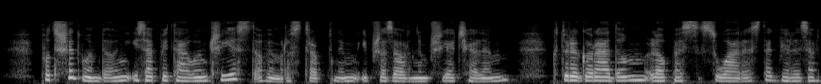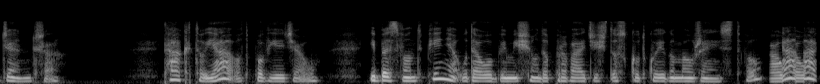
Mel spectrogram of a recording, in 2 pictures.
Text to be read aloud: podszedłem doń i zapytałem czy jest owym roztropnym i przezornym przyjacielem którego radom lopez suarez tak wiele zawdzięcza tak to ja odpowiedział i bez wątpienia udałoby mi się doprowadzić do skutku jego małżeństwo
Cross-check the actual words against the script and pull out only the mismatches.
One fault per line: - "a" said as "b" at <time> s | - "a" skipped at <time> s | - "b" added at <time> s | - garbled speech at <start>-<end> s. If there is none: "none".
- garbled speech at 15.9-16.4 s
